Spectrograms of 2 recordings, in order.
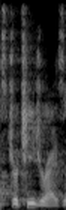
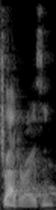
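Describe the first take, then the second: First: "strategizing" garbled as struh-TEE-jer-izing; mispronounced strategizing. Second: Said in the usual way. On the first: Shown as a demonstration. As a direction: quietly botch "strategizing" with an extra er syllable. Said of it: "saying that word wrong". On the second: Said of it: "It's not strategizing".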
